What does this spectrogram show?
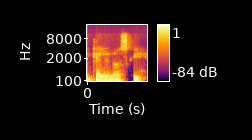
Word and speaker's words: Kalinowski: And you have pronounced it properly, Kalinowski.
